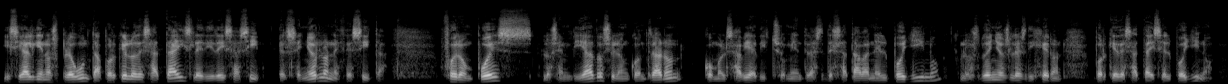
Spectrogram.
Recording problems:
thin; very; fading below 400 Hz

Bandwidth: 14.5 kHz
